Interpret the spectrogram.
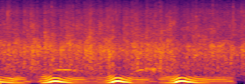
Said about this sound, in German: Dann euer Applaus für Olivers Frage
